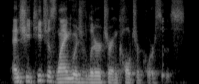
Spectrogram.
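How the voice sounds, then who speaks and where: A man speaks very fast in a somewhat breathy voice. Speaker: panel moderator. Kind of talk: panel moderation. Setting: video call.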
